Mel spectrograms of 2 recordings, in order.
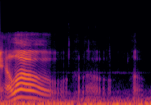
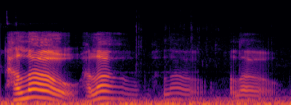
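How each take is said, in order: First: Fading echoed hellos. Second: Fading repeated hellos; echo. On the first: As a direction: call hello and let it fade. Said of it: "you guys hear [name] say". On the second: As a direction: let each hello fade away like an echo. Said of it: "Kind of a normal echo". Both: Acted.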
